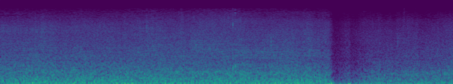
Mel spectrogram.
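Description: Steady, loud hiss of rain falling on an umbrella held just above the microphone. About four and a half seconds in, a low rumble of wind buffeting the microphone briefly takes over.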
